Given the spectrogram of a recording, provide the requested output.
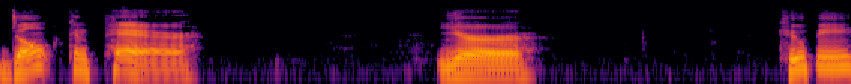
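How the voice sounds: A man puts on a character voice at a medium pitch, with big pitch swings, vocal fry and a clear, smooth tone. He talks very slowly, with long, frequent pauses.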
